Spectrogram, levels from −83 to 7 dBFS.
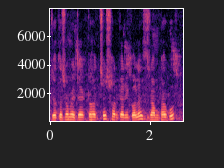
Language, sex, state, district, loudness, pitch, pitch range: Bengali, male, Tripura, West Tripura, -13 LUFS, 180 Hz, 175-220 Hz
